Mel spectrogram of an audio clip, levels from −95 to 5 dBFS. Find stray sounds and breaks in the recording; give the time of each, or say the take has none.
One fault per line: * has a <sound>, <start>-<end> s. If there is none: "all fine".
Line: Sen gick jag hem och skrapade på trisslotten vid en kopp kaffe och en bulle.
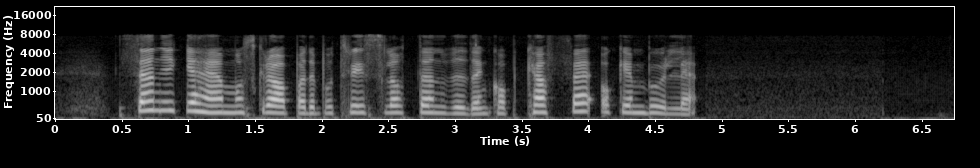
all fine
